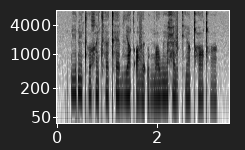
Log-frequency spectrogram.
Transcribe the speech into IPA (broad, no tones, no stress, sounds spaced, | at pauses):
k͡p i ɗ ĩ tʰ u χ ĩ tʰ ɜ kʰ ɛ b lʲ ɛ qʼ ɒ v ə ʔ u ŋ͡m ɒ w ĩ ħ ɛ v kʰ ĩ qʰ u qʰ ɑ̃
